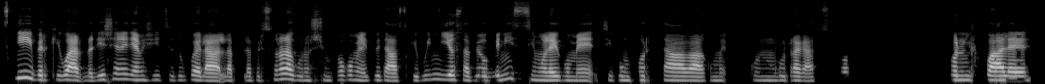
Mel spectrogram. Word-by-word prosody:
Sì, 305 +1 +2
perché 215 -2 -4
guarda 195 -4 +4
10 220 +6 -6
anni 245 0 0
di 220 - -2
amicizia 205 -1 -3
su 195 +1 -17
poi 200 +1 -1
la 175 -2 +5
la 185 +1 -9
persona 190 +6 -4
la 240 -1 +6
conosci 190 -1 -12
un 185 - -14
po' 210 +2 -9
come 210 -1 -7
le 180 - -2
tue 200 +2 -11
tasche, 175 0 -2
quindi 220 +4 -11
io 215 -1 +3
sapevo 195 -2 -6
benissimo 215 0 -7
lei 190 0 +5
come 185 -1 -2
si 195 - -19
comportava 190 -1 -1
come 185 0 -15 0.2
con 195 -1 -18 0.2
un 195 - -10
ragazzo 185 -2 -4 1.2
con 215 -1 -1
il 205 -1 -7
quale 200 -2 +6
195 Hz, 200 wpm, -24 LUFS, 185-210 Hz, 1.2 s, la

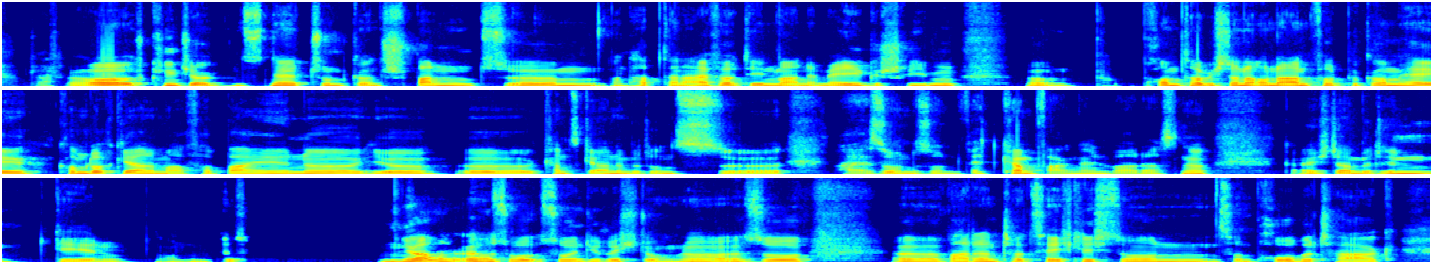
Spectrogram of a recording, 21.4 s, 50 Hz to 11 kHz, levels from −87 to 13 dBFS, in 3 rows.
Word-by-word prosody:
Dachte - - -14
mir: - - -3
„Oh, - - +9
das 85 -1 +3
klingt 110 -2 +2
ja 90 - +5
ganz 90 -3 -8
nett 145 +4 +3
und 100 -1 0
ganz 90 -3 -3
spannend.“ 130 0 0
Ähm, 100 -2 +2
und 90 -2 -7
habe - - -2
dann - - -1
einfach 95 +1 +3
denen 90 0 +1
mal 85 -2 +3
'ne 80 -1 -2
Mail 125 - +3
geschrieben. 105 +2 -2 0.3
Ja - - -1
und 85 -6 -7
p - - -24 0.2
prompt 105 +2 +2
habe - - +6
ich 95 - -1
dann 105 -1 +5
auch 95 0 +6
'ne 90 - +7
Antwort 120 +6 +4
bekommen: 115 -1 +1
„Hey, 140 -2 +4
komm 130 - 0
doch 110 -1 +3
gerne 105 -1 +2
mal 90 -2 -3
vorbei, 160 - -1
ne? 130 0 +1
Hier, 115 -1 -1 0.2
äh, 95 -4 0
kannst 105 +2 -7
du - - -4
gerne 100 0 0
mit 90 0 -7
uns“ 100 +1 -5
äh, - - -4 0.3
ja, 80 -1 -8
so 85 +2 -2
'n 80 0 -4
so 80 - -8
'n 75 -1 -12
Wettkampfangeln 80 -6 -2
war 75 -1 -7
das, 75 +1 -9
ne? 95 +2 -1 0.4
Kann - - -6
ich 90 - -5
da 90 - 0
mit 90 +1 -1
hingehen 90 -6 -2
und 85 -2 -10
das - - -8 0.7
Ja, 140 - +6 0.2
ja, 245 - +4
so 165 -9 0
so 150 - -2
in 150 - -1
die 140 - -5
Richtung, 145 - -4
ne? 100 - -1 0.2
Also, 105 +2 0 0.4
äh, 105 - -2
war 105 0 +1
dann 120 -4 +2
tatsächlich 115 +3 -2
so 100 0 0
'n 95 -1 -1
so - - -8
'n 90 - -6
Probetag, 125 - -2
100 Hz, 225 wpm, -21 LUFS, 90-120 Hz, 0.7 s, Oh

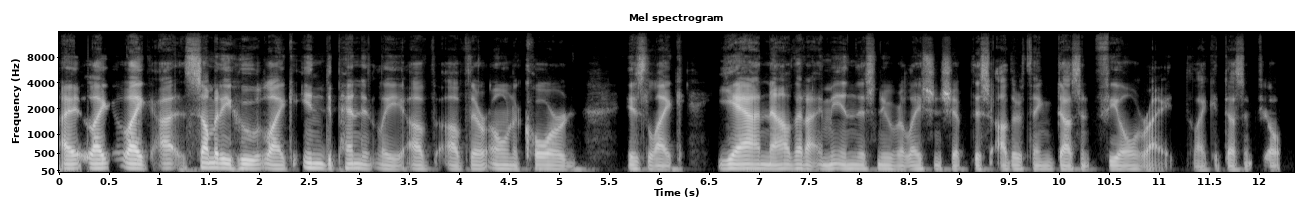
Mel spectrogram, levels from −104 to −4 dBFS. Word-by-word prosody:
I 110 +1 +5
like 115 0 +6
like, 115 -6 +7
uh, 115 0 -1
somebody 125 -3 +4
who, 110 +1 +2
like, 100 -1 0
independently 110 -5 -1
of 95 -1 -3
of 90 -3 -3
their 100 +4 -2
own 100 -2 -1
accord 95 -3 -1 0.5
is 100 -1 -2
like, 90 -1 -2 0.3
"Yeah, 110 +1 +6
now 105 0 +2
that 105 0 -1
I'm 100 0 -2
in 100 -2 -2
this 95 -4 -5
new 95 -2 -3
relationship, 90 0 -4
this 85 -2 -4
other 95 0 -3
thing 90 -1 -7
doesn't 90 -2 -2
feel 95 0 -2
right, - - -7 0.2
like, 75 0 -10
it - - -15
doesn't 80 -1 -6
feel" - - -6
95 Hz, 160 wpm, -28 LUFS, 90-110 Hz, 0.5 s, like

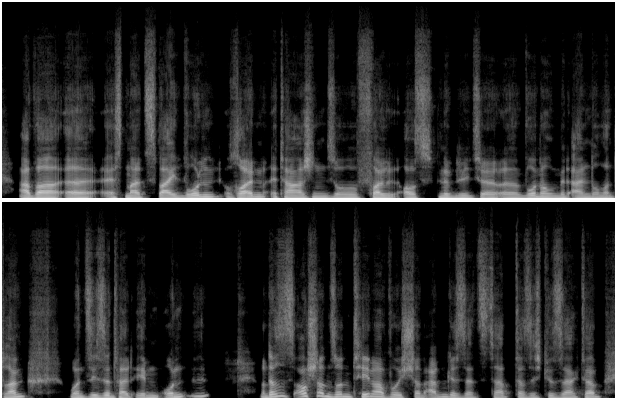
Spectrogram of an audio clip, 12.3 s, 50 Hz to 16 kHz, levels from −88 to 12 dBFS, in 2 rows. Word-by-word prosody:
aber, 130 -1 +5 0.4
äh, - - -5
erst 130 +1 -4
mal 135 -2 +3
2 135 -1 +2
Wohnraummetagen, 150 -2 +2
so 125 -2 -2
voll 135 +4 +1
ausmöblierte, 135 -1 -1
äh, 125 -1 -1
Wohnungen 150 -1 +2
mit 125 -1 -3
allem 125 +1 0
drum 125 -1 -2
und 130 +2 -3
dran. 165 +8 +3 0.4
Und 150 -1 -1
sie 160 0 +1
sind 155 -1 0
halt 145 +2 0
eben 135 -4 -2
unten. 215 - -1 0.5
Und - - 0
das 200 +5 +3
ist 235 - -5
auch 225 +5 +1
schon 240 -6 +1
so 185 +2 +1
'n 190 -1 0
Thema, 185 0 +1
wo 170 - -1
ich 160 - -3
schon 155 0 -3
angesetzt 140 -6 -5
habe, 145 +3 -3
dass 140 -3 -5
ich 125 -4 -6
gesagt 140 +1 -4
habe: 165 +2 +1
140 Hz, 190 wpm, -22 LUFS, 130-160 Hz, 0.5 s, aber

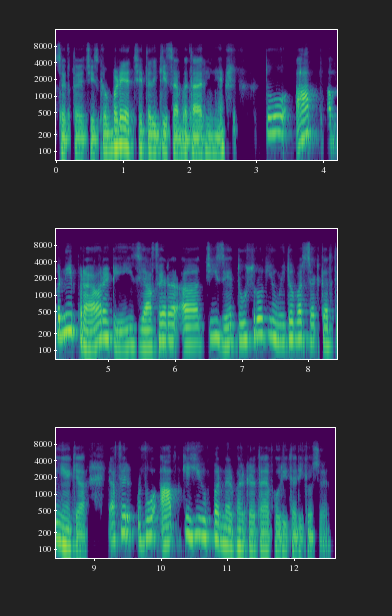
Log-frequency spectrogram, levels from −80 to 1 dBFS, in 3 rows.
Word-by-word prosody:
सकते 90 0 -2
है 90 - -1
इस - - -8
चीज़ 90 -1 -2
को। 105 - +2
बड़े 130 +3 +6
अच्छे 115 0 -4
तरीके 105 -1 +1
से 100 - -2
आप 90 - +2
बता 90 0 +3
रही 95 0 -4
हैं, 95 - -1 0.6
तो 215 0 0
आप 215 0 +3 0.2
अपनी 195 +9 +3
प्रायोरिटीज़ 125 -1 +1
या 120 0 +5
फिर 155 0 +3
अ, 135 -2 +3
चीज़ें 170 -5 -2
दूसरों 160 +5 +1
की 185 -1 -7
उम्मीदों 160 0 0
पर 165 +1 +3
सेट 145 -1 -3
करती 130 +3 -1
हैं 120 -4 +2
क्या? 95 -5 -3 0.3
या - - -1
फिर 195 -1 0 0.2
वो 175 - +2 0.2
आपके 140 +6 -2
ही 185 - -1
ऊपर 160 -3 0
निर्भर 115 -3 -2
करता 100 0 -3
है 100 - 0
पूरी 95 -1 -4
तरीकों 85 -1 -5
से? - - -11
135 Hz, 195 wpm, -22 LUFS, 105-165 Hz, 0.6 s, बड़े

